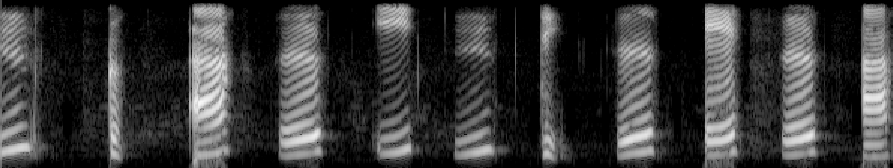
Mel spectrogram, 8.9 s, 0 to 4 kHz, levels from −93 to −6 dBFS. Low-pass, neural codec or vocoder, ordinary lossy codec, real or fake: 3.6 kHz; none; none; real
